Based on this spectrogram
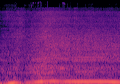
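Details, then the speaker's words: Ford Fusion with a suspected cracked head and no coolant in it, check engine light on from running out of coolant: quick throttle blip settling into a steady, smooth hum. It runs well and holds temperature only with the AC on. "Runs really good. Heats up and stays right there. Absolutely nuts."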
